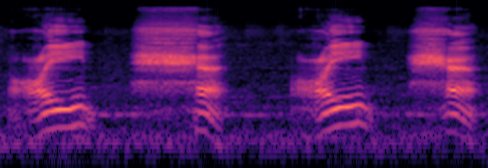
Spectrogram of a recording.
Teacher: وسط حلق یعنی گلے کے درمیان، یہاں سے 2 حروف ادا ہوتے ہیں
